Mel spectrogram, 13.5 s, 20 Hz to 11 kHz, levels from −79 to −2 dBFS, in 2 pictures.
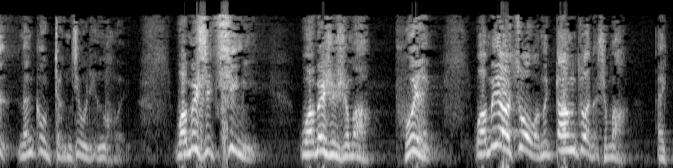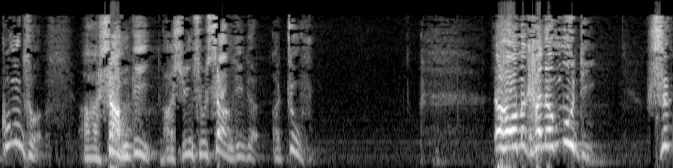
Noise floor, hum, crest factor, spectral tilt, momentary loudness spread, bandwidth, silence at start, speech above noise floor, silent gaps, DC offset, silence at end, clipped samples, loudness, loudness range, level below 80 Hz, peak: -56 dBFS; none; 14 dB; -2 dB/octave; 20 LU; 11 kHz; 0 s; 43 dB; none; under 0.1%; 0 s; 0.5%; -11 LUFS; 3 LU; -48 dBFS; 0 dBFS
